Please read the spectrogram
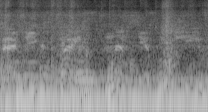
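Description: Shop background: a steady low hum with faint voices and background music.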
